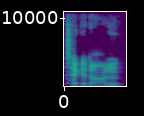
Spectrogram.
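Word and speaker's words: Tekkadan: little slight tangent here it's pronounced techadon because it's like the end it ends with da and dawn and yet the the english double always pronounced is it as techadon like skipping over the a entirely or treating the a like an e I'm just sorry it's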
